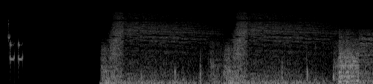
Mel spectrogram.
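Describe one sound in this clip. A heavy metal door slides open.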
